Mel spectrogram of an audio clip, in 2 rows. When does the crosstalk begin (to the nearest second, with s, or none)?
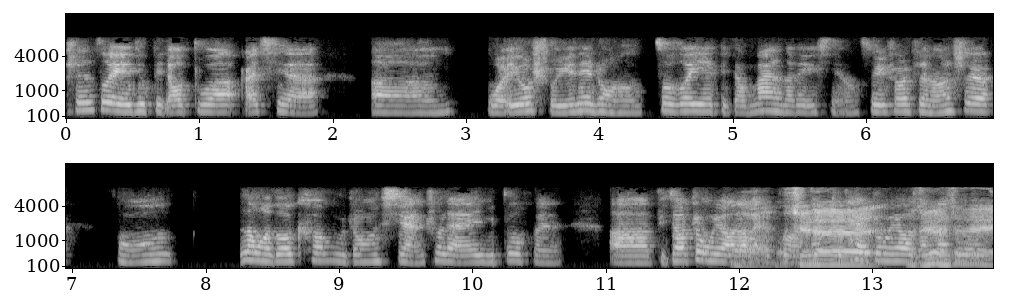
12 s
